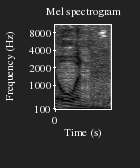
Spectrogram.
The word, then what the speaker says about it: Eoghan: Now, see, Owen spells it E-O-G-H-A-N.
